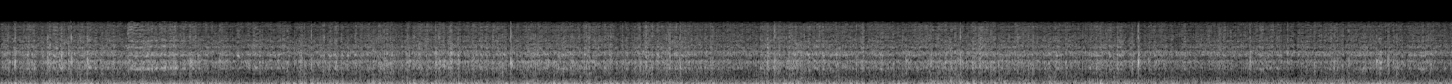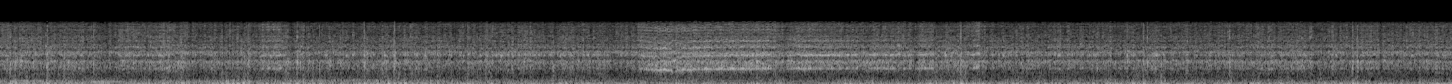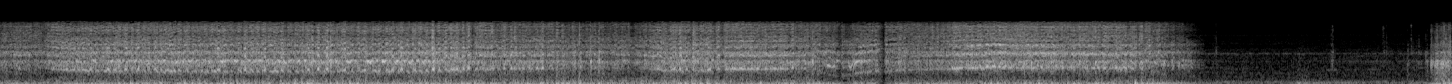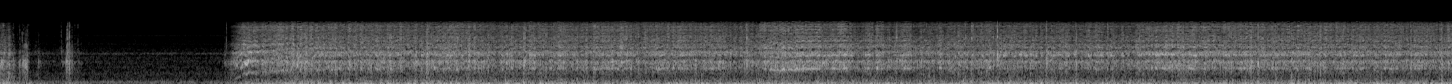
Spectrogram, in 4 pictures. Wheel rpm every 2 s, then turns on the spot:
200, 200, 200, 200, 200, 200, 200, 200, 200, 200, 200, 200, 200, 200, 200, 190, 190, 190, 160, 190, 50, 10, 10, 160, 200, 200, 200, 200, 200.
none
